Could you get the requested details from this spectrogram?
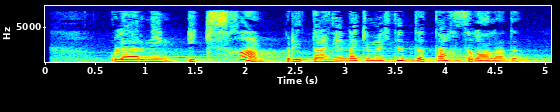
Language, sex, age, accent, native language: Uzbek, female, 19-29, Navoiy, Uzbek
